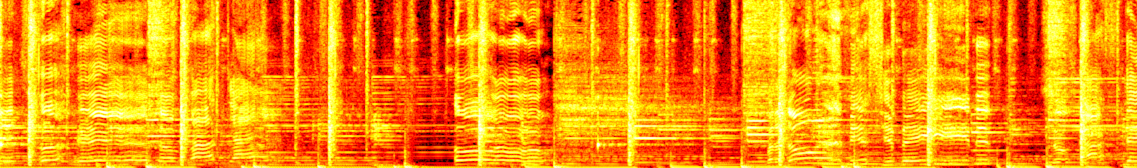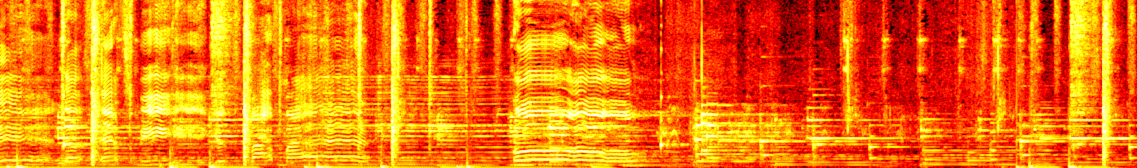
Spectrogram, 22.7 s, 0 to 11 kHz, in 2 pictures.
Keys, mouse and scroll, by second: 1.8 click, 4.2 click, 4.6-5.6 typing, 6.6 click, 8.0 ctrl+shift+c, 8.5-11.8 typing, 12.9-22.7 drag.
